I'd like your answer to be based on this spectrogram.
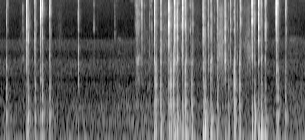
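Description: Long acrylic nails type on the plastic keys of a bare, backlit MacBook Pro keyboard, giving about twenty sharp, bright clicks with a low thud under each. A quick burst of taps comes first, then a sparse lull. A denser, faster run of typing follows.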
